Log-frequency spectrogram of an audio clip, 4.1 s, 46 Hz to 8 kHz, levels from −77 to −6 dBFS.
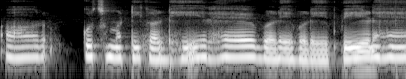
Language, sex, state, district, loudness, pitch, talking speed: Hindi, female, Odisha, Nuapada, -14 LUFS, 185 Hz, 145 wpm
